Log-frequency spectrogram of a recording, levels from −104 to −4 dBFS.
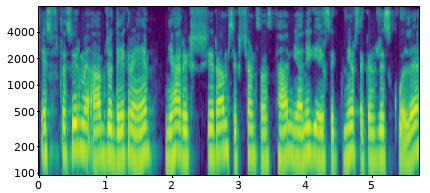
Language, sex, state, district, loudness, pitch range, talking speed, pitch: Hindi, male, Uttarakhand, Uttarkashi, -16 LUFS, 150-165 Hz, 200 wpm, 160 Hz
